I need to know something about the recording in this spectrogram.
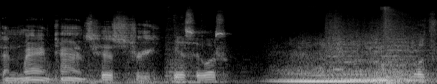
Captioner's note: airplane roars past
